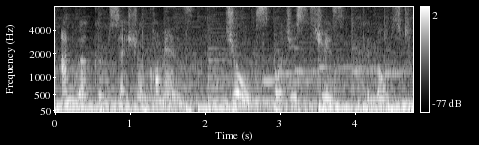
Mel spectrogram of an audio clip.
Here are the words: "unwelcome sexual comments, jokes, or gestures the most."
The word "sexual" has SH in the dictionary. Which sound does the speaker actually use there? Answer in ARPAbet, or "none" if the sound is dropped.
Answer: SH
